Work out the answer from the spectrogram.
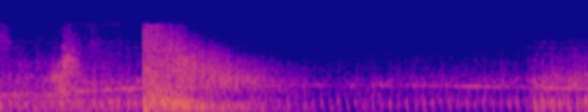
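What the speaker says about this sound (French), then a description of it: "Banging, gunshots." Gunshots during the Columbine school shooting: a sharp loud blast followed by a rapid, steady train of shots under a continuous droning hum, with faint voices in the background.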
